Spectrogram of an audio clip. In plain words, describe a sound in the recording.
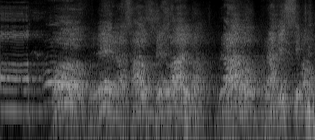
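A choir sings loudly with an orchestra.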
